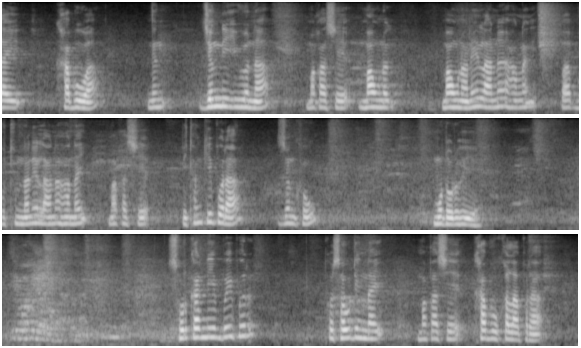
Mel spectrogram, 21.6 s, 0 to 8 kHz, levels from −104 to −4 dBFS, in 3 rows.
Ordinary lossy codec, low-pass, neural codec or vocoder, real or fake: none; none; none; real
